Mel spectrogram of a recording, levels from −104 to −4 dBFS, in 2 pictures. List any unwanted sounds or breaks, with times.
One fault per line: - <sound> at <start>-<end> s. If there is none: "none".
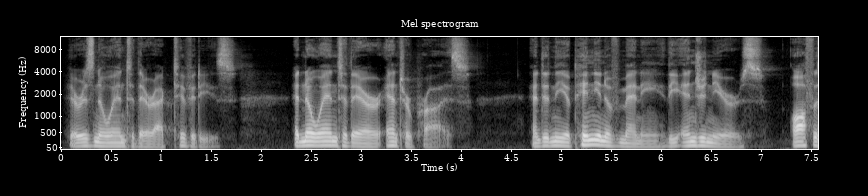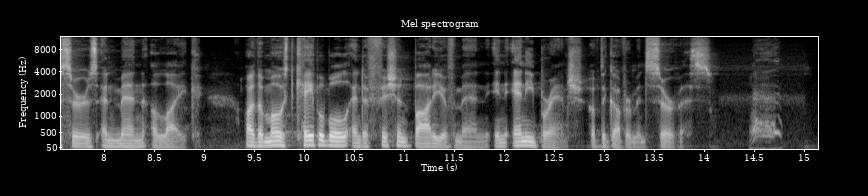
- bark at 14.4-14.8 s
